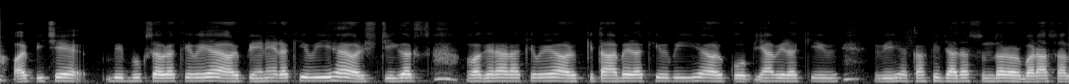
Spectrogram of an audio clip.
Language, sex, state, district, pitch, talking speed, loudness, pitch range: Hindi, male, Bihar, Supaul, 155 Hz, 210 wpm, -14 LUFS, 150-155 Hz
